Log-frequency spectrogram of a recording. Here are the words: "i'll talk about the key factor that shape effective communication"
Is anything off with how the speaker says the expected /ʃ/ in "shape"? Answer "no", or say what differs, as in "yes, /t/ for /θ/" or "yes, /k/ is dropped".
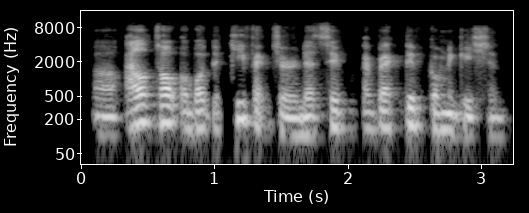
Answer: yes, /s/ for /ʃ/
